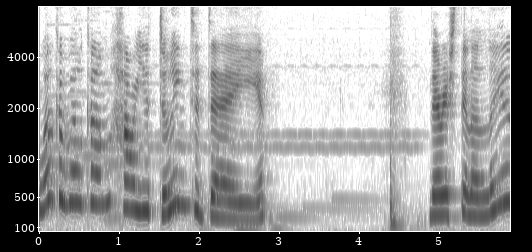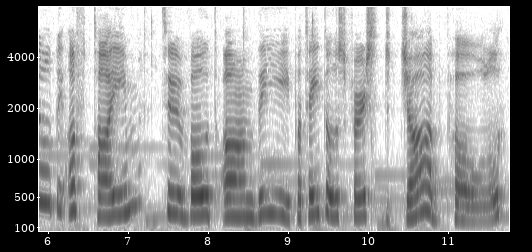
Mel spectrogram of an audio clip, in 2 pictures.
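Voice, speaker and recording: Female game streamer, higher-pitched voice, chatty and informal, music underneath. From Finland. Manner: chatty, greets viewers by name. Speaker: game livestreamer. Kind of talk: casual livestream chat with viewers.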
